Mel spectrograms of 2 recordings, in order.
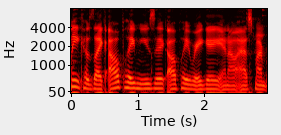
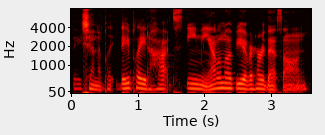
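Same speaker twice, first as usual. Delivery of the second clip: normal talking voice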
